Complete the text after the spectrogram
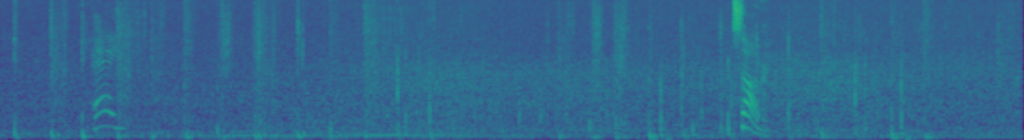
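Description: Footsteps walk at a steady pace on hard ground.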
